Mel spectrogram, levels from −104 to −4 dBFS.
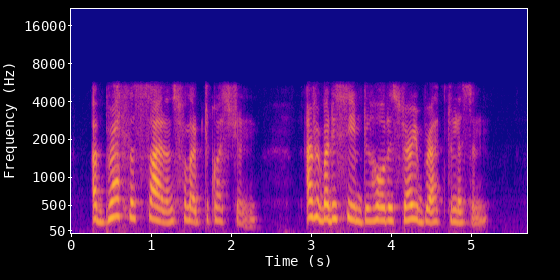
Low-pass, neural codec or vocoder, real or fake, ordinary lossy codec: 5.4 kHz; codec, 16 kHz, 4 kbps, FunCodec, trained on LibriTTS, 50 frames a second; fake; Opus, 32 kbps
